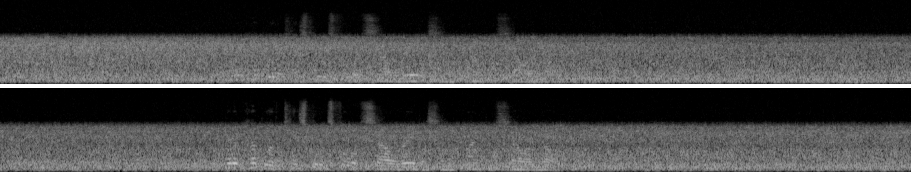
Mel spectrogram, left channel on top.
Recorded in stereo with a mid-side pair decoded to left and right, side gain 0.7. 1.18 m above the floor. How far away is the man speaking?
About 3.5 m.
